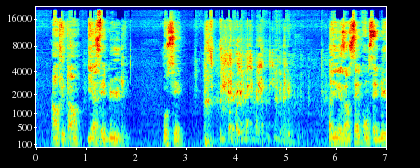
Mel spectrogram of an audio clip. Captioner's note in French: rires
